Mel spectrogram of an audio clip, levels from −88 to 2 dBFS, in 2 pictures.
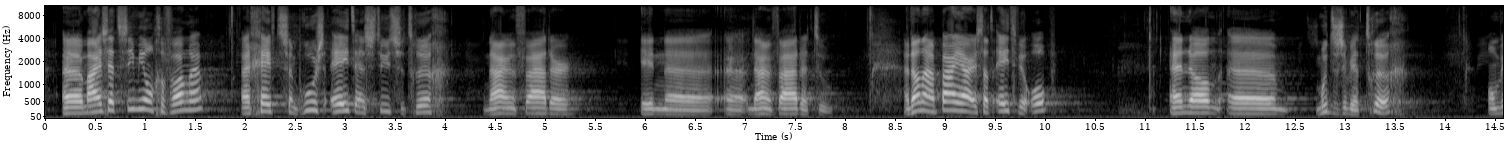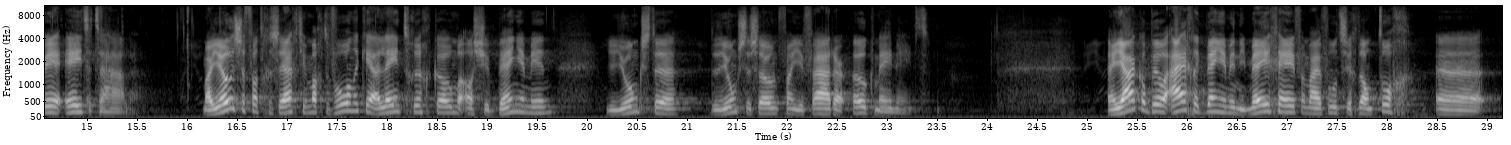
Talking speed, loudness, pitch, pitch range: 175 wpm, -29 LUFS, 185 Hz, 155-225 Hz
